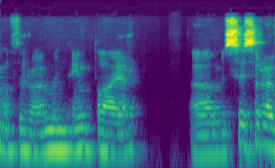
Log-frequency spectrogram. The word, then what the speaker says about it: Cicero: the Roman Empire um Cicero for example wrote about it or kick her out if you want to pronounce it like that um and and so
